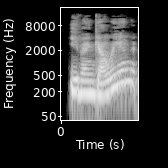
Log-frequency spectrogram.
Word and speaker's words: Evangelion: So Neon Genesis Evangelion, is that how you say it? Yeah, hard G.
